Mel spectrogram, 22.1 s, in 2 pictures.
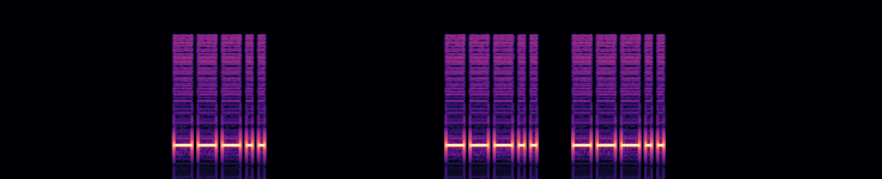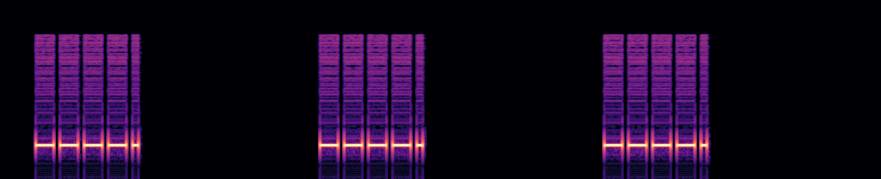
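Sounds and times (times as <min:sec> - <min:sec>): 
Morse code CW code groups: 0:02.2 - 0:03.3, 0:05.6 - 0:08.4, 0:11.5 - 0:12.8, 0:15.1 - 0:16.4, 0:18.6 - 0:20.0.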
